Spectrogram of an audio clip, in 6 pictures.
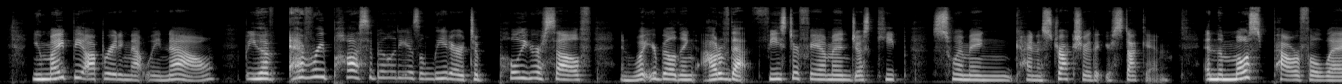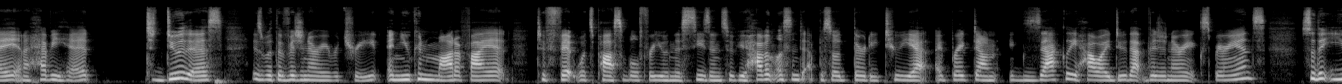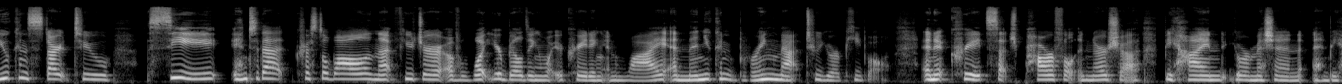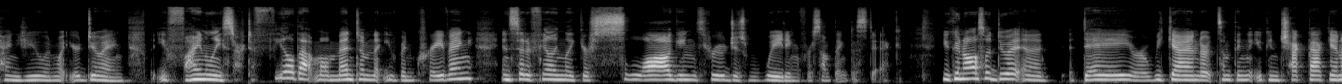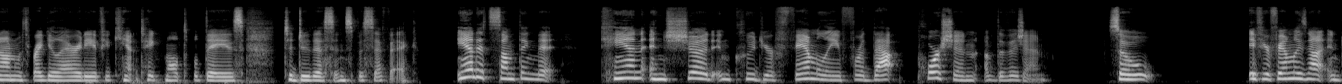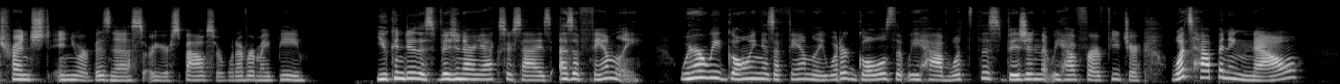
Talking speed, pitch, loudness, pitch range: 195 wpm, 215 Hz, -19 LUFS, 195-245 Hz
